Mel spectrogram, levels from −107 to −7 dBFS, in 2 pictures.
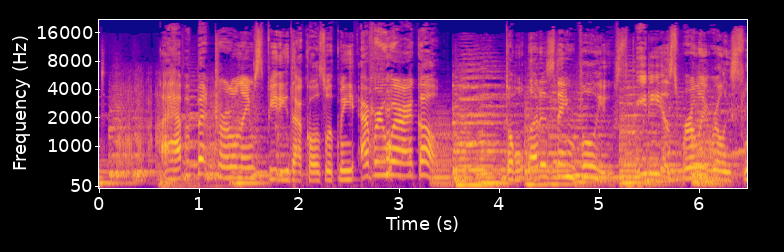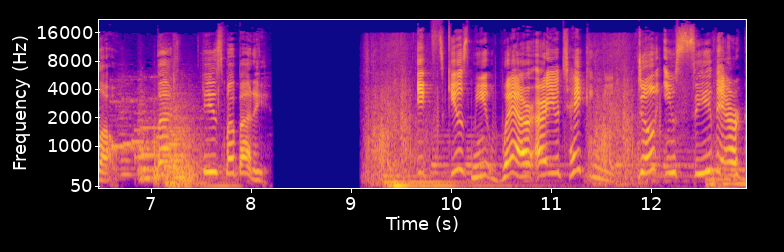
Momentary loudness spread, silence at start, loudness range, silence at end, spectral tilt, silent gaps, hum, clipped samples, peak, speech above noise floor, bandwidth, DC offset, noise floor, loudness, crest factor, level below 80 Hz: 9 LU; 0 s; 5 LU; 0 s; -3.5 dB/octave; 8.22-9.09 s; none; under 0.1%; -2 dBFS; over 68 dB; over 20 kHz; under 0.1%; under -90 dBFS; -21 LUFS; 20 dB; -42 dBFS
